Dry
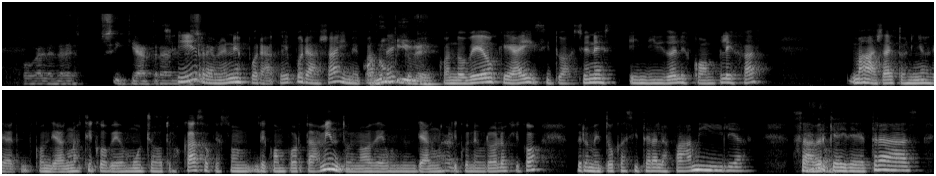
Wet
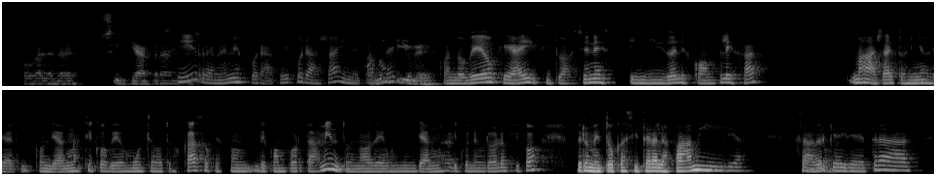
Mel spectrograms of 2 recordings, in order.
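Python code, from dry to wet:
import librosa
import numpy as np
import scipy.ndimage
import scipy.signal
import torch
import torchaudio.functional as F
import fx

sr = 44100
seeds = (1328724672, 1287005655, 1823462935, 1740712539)

y = fx.gain(x, sr, db=fx.line((1.35, -11.0), (1.93, -18.0), (3.82, -18.0), (4.93, -10.0), (14.5, -10.0), (15.16, 1.0), (16.09, 1.0), (16.6, -11.5)))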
